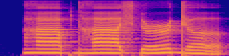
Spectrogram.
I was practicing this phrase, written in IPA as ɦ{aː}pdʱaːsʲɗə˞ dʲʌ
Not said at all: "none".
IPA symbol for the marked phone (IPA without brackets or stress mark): aː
